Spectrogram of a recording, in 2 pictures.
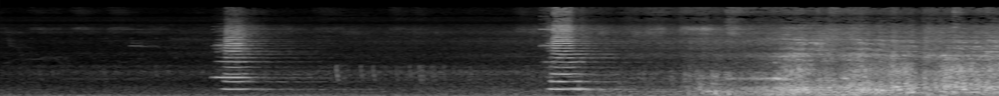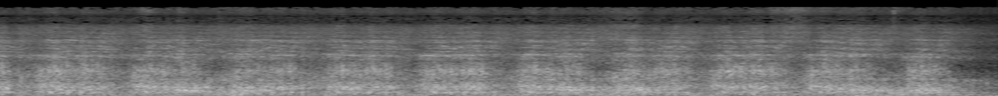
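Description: Two short train-horn blasts about three seconds apart, then an Indian Railways electric multiple unit (EMU) passing over the crossing, its wheels clattering in an even rhythm over the rail joints for about twelve seconds. The clatter drops off near the end as the last coaches go by.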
